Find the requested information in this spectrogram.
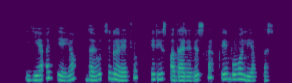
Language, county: Lithuanian, Panevėžys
